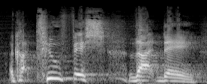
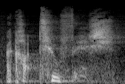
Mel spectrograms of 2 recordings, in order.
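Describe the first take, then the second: First: Said in the usual way. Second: Hushed, breathy whisper, then said aloud. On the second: Acted. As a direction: breathe it like a secret. Whispered aside then repeated aloud.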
